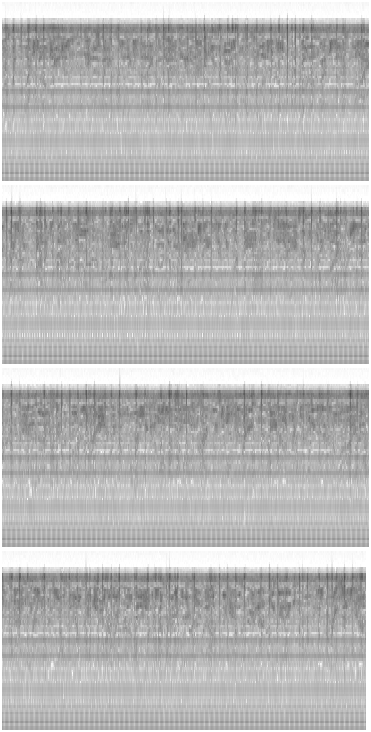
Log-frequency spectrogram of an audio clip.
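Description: Steady electrical mains hum with a hiss over it, unchanging in pitch and level.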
